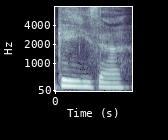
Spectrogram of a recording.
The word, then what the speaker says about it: Giza: I want to go to Giza. – Yes. Yes. Mm-hmm. Is that how you pronounce it? – Yes. Giza.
